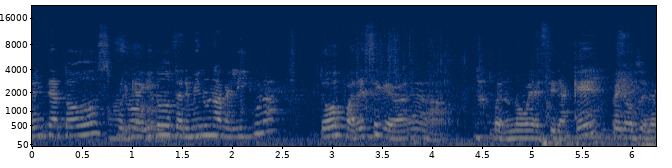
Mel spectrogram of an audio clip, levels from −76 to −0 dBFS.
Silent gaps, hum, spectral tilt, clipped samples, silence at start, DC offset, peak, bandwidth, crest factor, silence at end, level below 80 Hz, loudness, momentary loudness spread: none; none; -4.5 dB/octave; under 0.1%; 0 s; under 0.1%; -26 dBFS; over 20 kHz; 16 dB; 0 s; -56 dBFS; -41 LUFS; 8 LU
